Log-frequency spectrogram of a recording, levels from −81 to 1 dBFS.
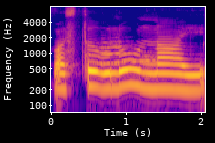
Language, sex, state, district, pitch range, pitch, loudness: Telugu, female, Andhra Pradesh, Annamaya, 205-230 Hz, 210 Hz, -14 LUFS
